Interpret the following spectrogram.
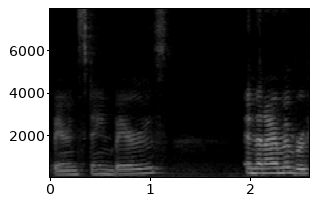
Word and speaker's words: Berenstain: they pronounce it, and in the show it's pronounced Berenstain, and it's spelled that way.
